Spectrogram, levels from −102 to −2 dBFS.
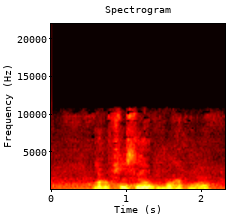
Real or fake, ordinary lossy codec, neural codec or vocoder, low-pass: fake; AAC, 32 kbps; codec, 44.1 kHz, 1.7 kbps, Pupu-Codec; 10.8 kHz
